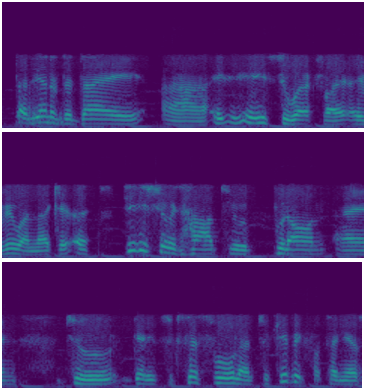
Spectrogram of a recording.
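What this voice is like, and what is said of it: French accent. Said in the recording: “the French accent is going to be an issue.”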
